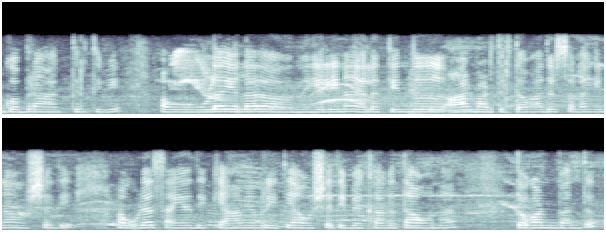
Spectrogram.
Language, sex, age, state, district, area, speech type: Kannada, female, 18-30, Karnataka, Koppal, rural, spontaneous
